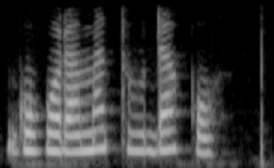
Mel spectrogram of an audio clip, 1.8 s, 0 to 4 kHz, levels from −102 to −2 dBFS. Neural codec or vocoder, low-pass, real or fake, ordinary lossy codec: none; 3.6 kHz; real; none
